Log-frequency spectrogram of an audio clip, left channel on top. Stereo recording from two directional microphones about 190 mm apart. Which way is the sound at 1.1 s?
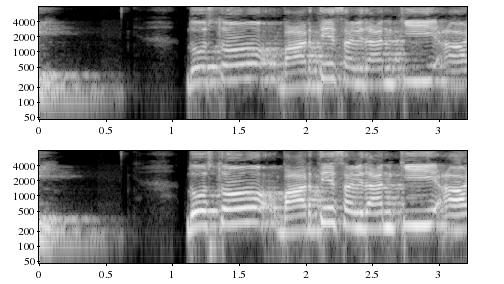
40° right (ahead or behind).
